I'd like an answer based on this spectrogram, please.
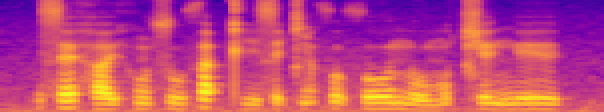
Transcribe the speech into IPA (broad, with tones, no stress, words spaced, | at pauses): sɛ˦ha˨ɪ̯hũ˨ sʰu˨θä˦ʔ kʰi˨sʰɛ̰˦˨t͡ɕã˦˨ θo̰˦˨θo˦ʊ̯ no˨ʊ̯mɔ̰˦˨t͡ɕʰḛ˦˨ɪ̯ ŋe˦ɪ̯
